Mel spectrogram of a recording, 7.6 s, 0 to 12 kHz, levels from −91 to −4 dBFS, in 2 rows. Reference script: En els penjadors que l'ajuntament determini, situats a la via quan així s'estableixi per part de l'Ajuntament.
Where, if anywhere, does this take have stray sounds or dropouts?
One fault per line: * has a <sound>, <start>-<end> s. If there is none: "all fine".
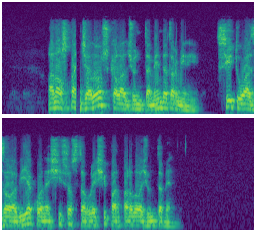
* has a dropout, 1.1-1.2 s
